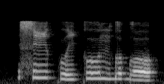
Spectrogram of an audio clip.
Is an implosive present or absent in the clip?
absent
